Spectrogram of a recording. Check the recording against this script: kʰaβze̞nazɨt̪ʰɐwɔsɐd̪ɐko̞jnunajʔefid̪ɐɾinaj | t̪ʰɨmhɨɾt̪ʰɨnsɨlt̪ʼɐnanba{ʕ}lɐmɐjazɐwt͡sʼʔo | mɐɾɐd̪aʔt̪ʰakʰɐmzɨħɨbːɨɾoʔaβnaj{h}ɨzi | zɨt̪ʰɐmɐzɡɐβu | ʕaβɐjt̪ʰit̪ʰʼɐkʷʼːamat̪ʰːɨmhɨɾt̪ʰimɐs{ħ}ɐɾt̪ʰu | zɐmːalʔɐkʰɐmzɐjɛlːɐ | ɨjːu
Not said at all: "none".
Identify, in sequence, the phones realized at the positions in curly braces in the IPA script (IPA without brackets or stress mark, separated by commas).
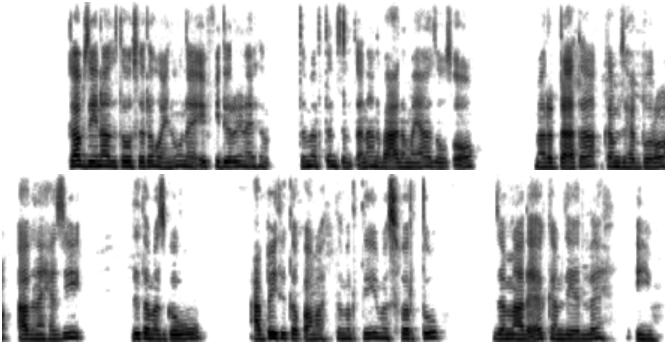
ʕ, ħ, f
